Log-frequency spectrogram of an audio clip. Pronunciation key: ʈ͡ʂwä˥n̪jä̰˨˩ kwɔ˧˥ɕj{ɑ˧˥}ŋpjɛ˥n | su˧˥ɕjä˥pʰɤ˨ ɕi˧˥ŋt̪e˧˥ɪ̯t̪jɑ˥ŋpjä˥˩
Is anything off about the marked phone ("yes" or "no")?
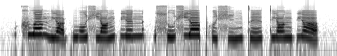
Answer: no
